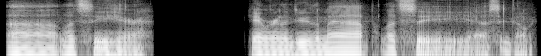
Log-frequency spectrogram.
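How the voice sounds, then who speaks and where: Male host, low gravelly voice, unhurried and halting, casual live-stream walkthrough, dry close mic. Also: fairly even intonation, warm tone, dry recording. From Texas. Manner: halting, thinks aloud with many restarts and fillers.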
